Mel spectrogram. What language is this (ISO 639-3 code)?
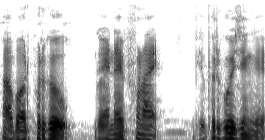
brx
